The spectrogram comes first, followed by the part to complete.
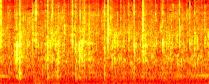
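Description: Scattered applause from a small audience: many separate hand claps overlapping at an uneven pace.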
